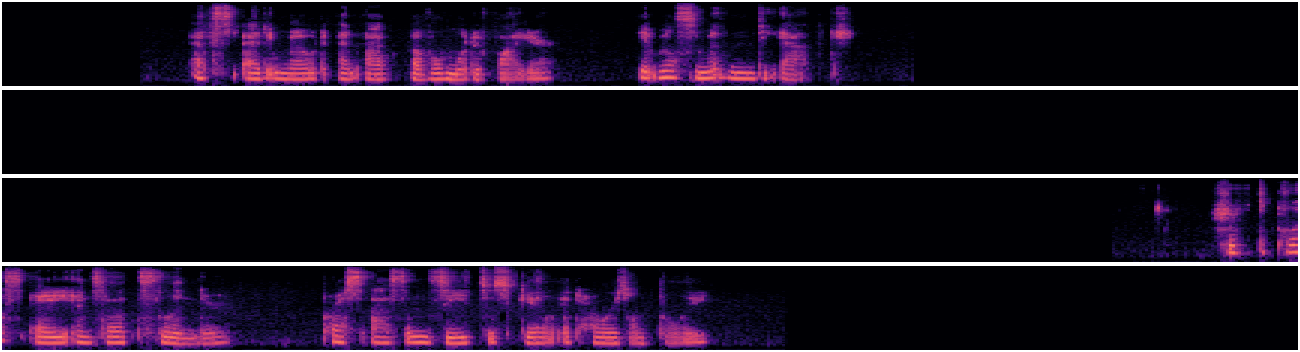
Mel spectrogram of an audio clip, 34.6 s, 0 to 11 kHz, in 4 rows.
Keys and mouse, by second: 0.1 Tab, 0.8 click, 1.0 click, 2.1-3.3 drag, 5.6-7.2 drag, 8.2-9.7 drag, 15.5 click, 16.7 Tab, 19.2 click, 21.2 click, 21.5 `, 24.0 shift+a, 26.0 s, 28.7 g, 29.6 g, 31.0 s, 32.4 g, 33.6 g.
